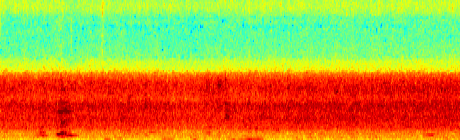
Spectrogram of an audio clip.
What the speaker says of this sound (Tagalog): Mas lakas ng ulan.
